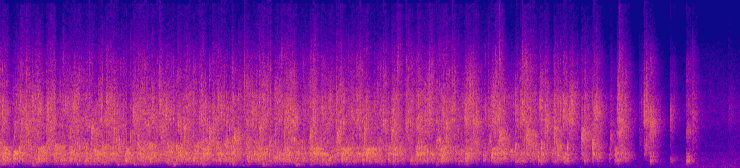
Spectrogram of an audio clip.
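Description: Audience applause welcoming Professor Judith Mackay to a health dialogue event, a loud, dense, steady crowd clapping that lasts several seconds, then thins into scattered individual claps and fades out, with no talking.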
